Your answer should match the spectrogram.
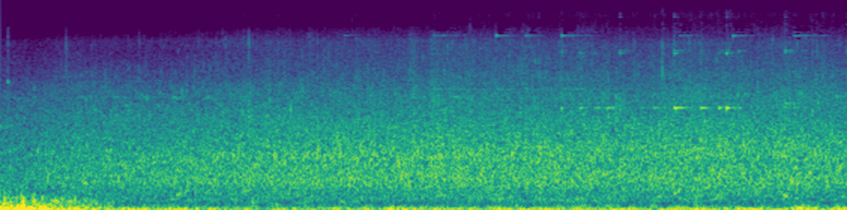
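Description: Steady rushing of a shallow, clear mountain river flowing over stones, with a brief low rumble of wind on the microphone at the very start.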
